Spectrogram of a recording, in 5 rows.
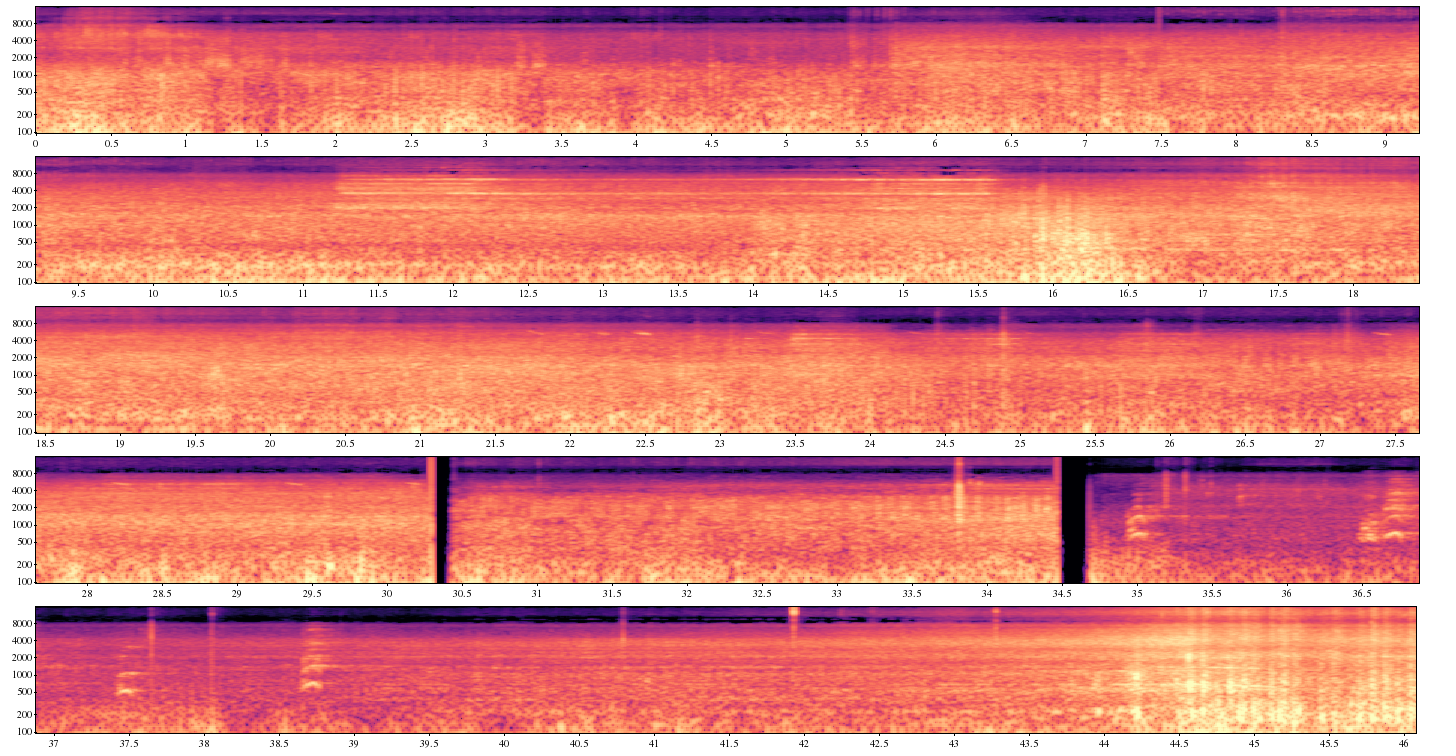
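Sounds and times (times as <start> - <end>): train wheels rumbling on track: 0.0 - 30.3, 31.1 - 46.0
high squealing tones: 11.2 - 15.7.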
